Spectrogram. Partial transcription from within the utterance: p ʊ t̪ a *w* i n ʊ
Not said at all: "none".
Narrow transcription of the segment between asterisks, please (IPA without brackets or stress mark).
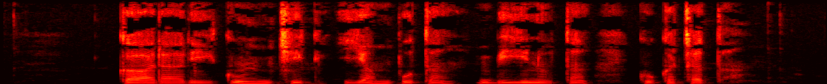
b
